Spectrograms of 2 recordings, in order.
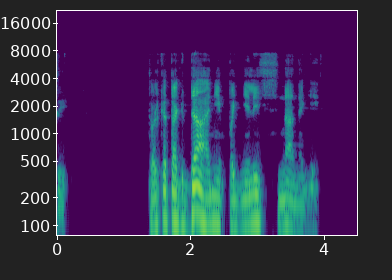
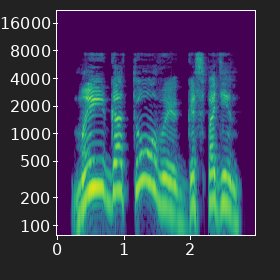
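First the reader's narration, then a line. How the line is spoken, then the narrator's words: Female shout. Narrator (Russian): закричала она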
